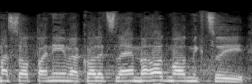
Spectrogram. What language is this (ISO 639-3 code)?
heb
